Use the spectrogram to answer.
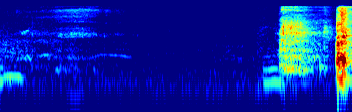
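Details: After a quiet pause, a breathy rush is followed by one sharp, explosive cough, with faint room sound earlier: a single cough.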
